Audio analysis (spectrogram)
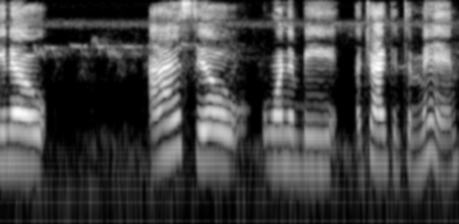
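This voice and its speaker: Audible room echo around a woman's medium pitch and fairly even intonation. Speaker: camper with a tracheostomy. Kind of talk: casual interview.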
